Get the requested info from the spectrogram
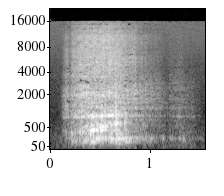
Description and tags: Glass Slide 5
Me sliding a glass cup around on a wooden surface. Check out my pack if this particular slide doesn't suit you!
Recorded on Zoom Q4 Mic
scrape, wood, glass-scrape, glass, wood-scrape, slide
